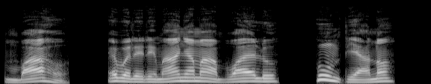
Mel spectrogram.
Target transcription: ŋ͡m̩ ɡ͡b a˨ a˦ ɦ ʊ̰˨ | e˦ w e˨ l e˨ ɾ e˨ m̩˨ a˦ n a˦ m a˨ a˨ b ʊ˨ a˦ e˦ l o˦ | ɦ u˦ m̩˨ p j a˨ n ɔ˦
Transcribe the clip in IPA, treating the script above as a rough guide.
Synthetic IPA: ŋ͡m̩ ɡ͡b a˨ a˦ ɦ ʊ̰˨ | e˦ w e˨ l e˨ ɾ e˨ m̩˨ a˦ ɲ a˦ m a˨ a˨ b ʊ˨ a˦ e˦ l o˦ | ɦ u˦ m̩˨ p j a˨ n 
